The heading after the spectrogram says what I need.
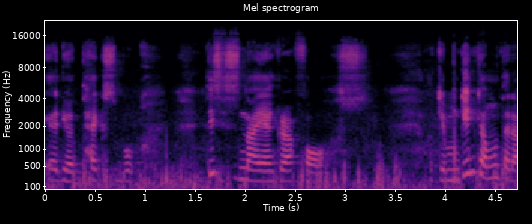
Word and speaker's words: Niagara: Okay, listen again. Niagara Falls. Okay, that's how you pronounce it. Niagara Falls. Bukan not Gara, yeah, it's Niagara Falls.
